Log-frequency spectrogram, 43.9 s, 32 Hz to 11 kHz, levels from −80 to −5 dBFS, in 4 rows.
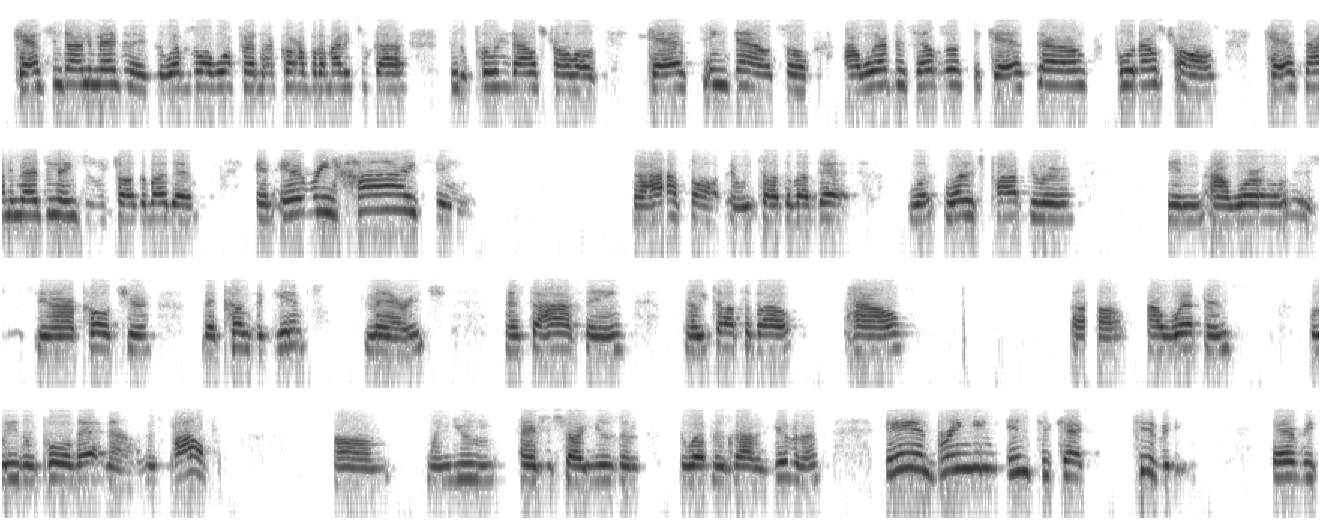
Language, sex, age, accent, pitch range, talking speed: English, male, 60-79, American, 185-230 Hz, 140 wpm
